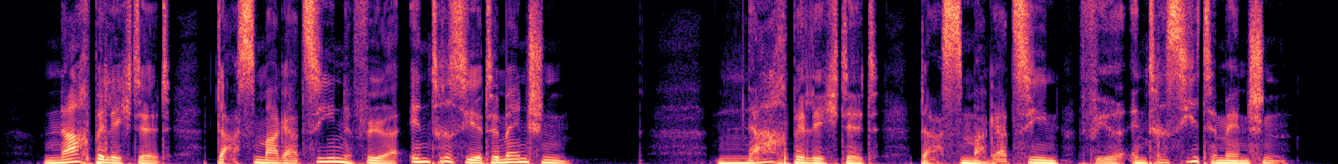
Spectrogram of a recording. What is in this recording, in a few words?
dry speech; tbone sct 800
